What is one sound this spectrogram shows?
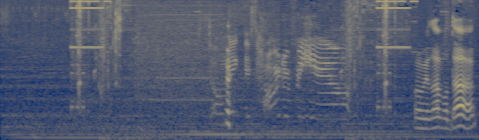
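A short electronic chime rings out twice.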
